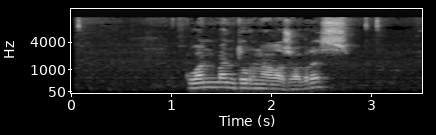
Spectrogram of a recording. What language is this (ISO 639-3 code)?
cat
